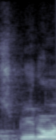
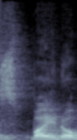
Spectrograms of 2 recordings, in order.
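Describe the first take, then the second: First: The first vowel sounds like 'ee'. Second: The first vowel sounds like 'eye'. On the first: The speaker calls it wrong. "स्पीरो नहीं है" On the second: The speaker calls it right. "स्पाइरो compound है"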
